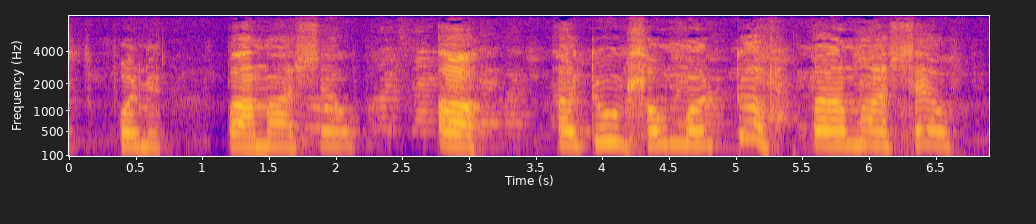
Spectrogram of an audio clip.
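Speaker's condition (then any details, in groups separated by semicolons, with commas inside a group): Cerebral palsy; speech hard to understand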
